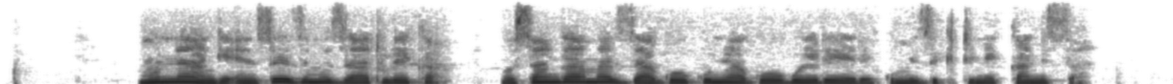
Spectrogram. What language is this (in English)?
Ganda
